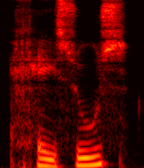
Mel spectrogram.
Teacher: it's a little more guttural than it is in English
